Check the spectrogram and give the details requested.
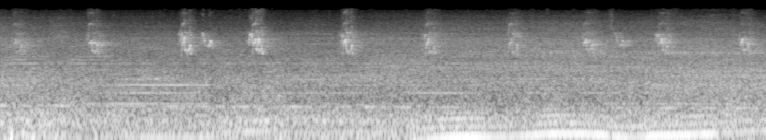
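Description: A small bird chirping repeatedly, a short high chirp a little under once a second, over a low steady background hum.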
